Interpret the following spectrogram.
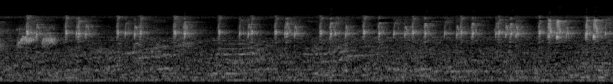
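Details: A baby squirrel tries its first call to its mother with sharp, high, rasping chirps. They come in quick irregular pulses, a little louder toward the end, over a faint steady low hum.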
